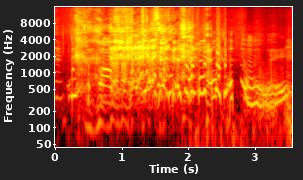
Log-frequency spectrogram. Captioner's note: all laughing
